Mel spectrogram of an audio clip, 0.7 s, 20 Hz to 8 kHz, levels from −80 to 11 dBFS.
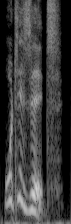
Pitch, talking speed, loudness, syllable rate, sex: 265 Hz, 255 wpm, -16 LUFS, 5.1 syllables/s, female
